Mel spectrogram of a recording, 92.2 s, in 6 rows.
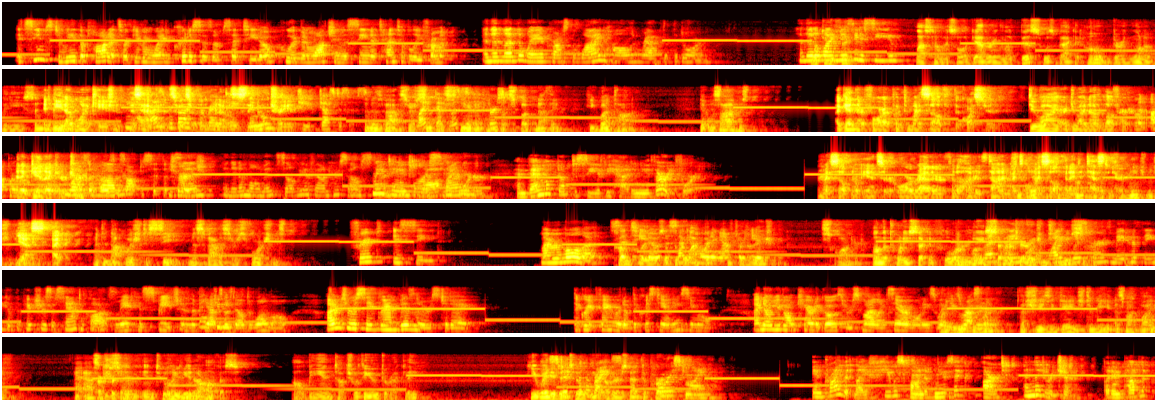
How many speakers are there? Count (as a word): six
